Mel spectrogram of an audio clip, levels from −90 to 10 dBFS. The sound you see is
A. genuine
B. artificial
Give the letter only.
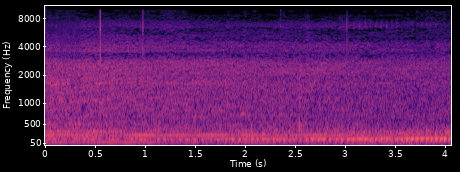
A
